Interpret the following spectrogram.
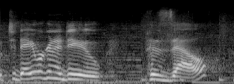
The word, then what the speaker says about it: pizzelle: we're going to do pizzelle which is how i learned to pronounce it but it's got an e on the end of it when you spell it and from what i've learned you always pronounce e at the end of an italian name as eh so maybe we're making pizzelle i'll have to check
